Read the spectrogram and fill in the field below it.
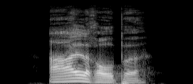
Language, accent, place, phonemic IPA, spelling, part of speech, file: German, Germany, Berlin, /ˈaːlˌʁaʊ̯pə/, Aalraupe, noun, De-Aalraupe.ogg
- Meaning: burbot (Lota lota)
